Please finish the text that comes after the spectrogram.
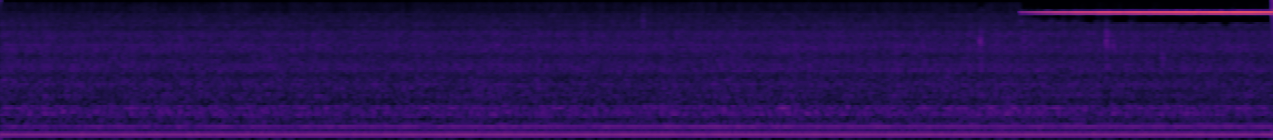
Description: The washer can spin manually but when I put it in spin cycle it does not spin and makes this screeching sound.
